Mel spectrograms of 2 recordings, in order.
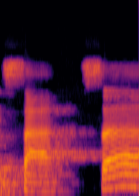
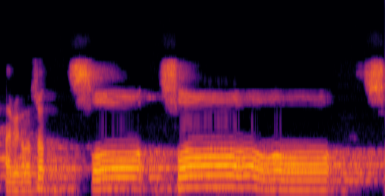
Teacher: mendatarkan pada huruf sa dan meninggikan suaranya pada huruf shad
